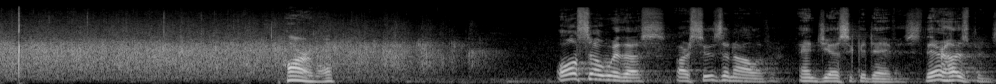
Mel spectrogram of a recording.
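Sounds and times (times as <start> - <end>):
audience applause: 0.0 - 4.9
speech: 2.8 - 3.5, 5.6 - 9.9.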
